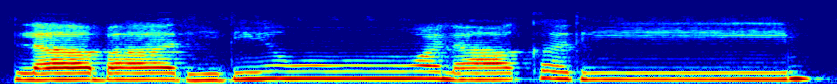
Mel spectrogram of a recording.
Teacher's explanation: रॉ दोनों जगहों पे कसरा के साथ है, बारीक ही पढ़ा जाएगा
